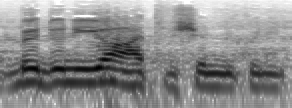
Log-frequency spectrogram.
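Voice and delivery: ordinary delivery

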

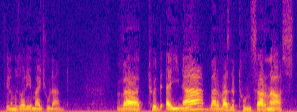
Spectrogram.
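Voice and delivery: ordinary delivery

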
